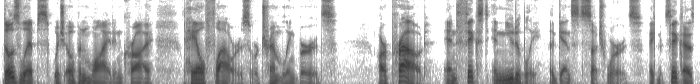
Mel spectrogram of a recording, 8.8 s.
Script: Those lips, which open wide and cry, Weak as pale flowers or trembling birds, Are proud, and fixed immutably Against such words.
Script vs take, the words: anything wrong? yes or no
yes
